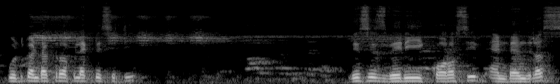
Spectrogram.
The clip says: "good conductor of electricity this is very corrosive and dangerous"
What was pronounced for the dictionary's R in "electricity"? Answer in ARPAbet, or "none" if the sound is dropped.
none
